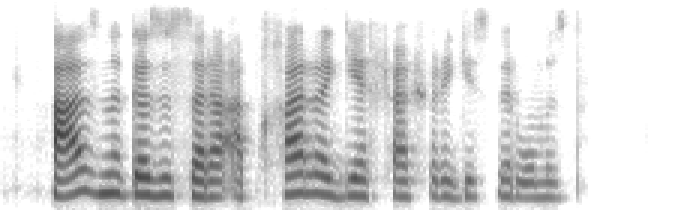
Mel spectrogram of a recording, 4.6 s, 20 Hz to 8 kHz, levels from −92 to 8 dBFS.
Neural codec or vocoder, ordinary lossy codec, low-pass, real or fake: codec, 24 kHz, 1.2 kbps, DualCodec; Opus, 32 kbps; 7.2 kHz; fake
